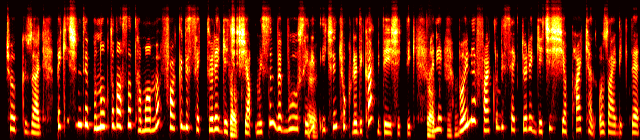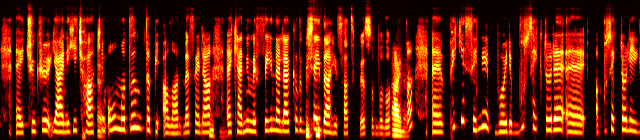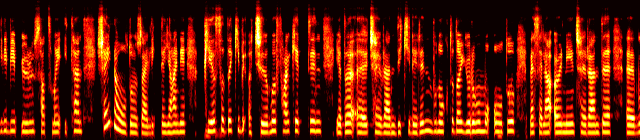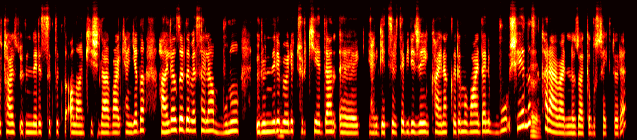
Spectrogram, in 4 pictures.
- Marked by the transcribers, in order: other background noise; chuckle; unintelligible speech
- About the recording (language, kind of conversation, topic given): Turkish, podcast, Kendi işini kurmayı hiç düşündün mü? Neden?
